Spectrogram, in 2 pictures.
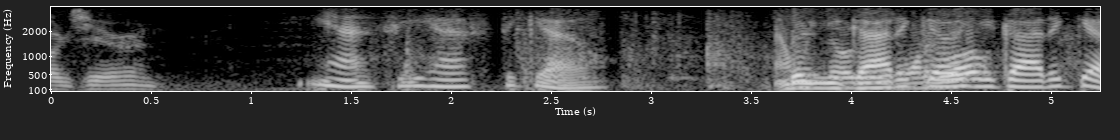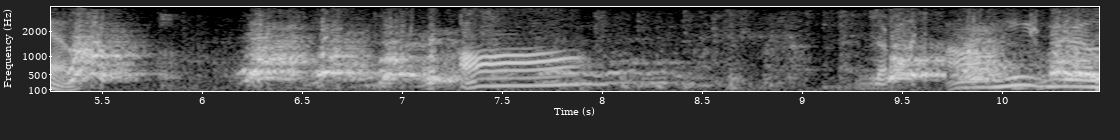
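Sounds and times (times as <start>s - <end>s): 
speech: 0.0s - 2.9s, 3.6s - 5.6s, 7.1s - 8.3s, 9.3s - 10.4s
dog barking to go outside: 5.3s - 7.4s, 9.4s - 10.4s.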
